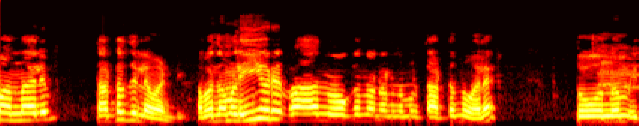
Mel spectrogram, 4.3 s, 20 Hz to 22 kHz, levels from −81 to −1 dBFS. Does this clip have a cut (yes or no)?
yes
